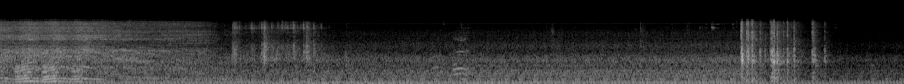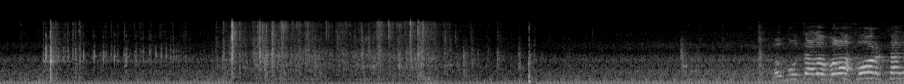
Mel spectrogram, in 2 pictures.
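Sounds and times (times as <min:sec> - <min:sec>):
branches cracking and snapping: 0:09.4 - 0:15.1
tree section crashing through twigs: 0:10.6 - 0:14.3.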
